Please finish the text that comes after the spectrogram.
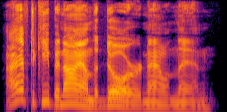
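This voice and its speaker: A man's voice: medium pitch, wildly swooping pitch, brisk, fairly bright tone, dry recording, studio quality. An actor playing a simple, obedient hired hand who reads his journal in a plain-spoken, hesitant way for an audio drama. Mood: dutiful, puzzled.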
